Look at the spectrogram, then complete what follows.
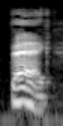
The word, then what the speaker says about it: Berg: Berg's Violin Concerto albenberg Berg I know I'm pronouncing that wrong it should be more like beg beg that doesn't work for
